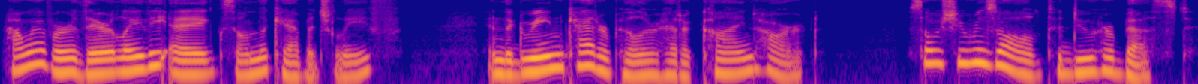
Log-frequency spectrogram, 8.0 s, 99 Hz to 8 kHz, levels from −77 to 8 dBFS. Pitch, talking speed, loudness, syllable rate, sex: 195 Hz, 180 wpm, -17 LUFS, 5.0 syllables/s, female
